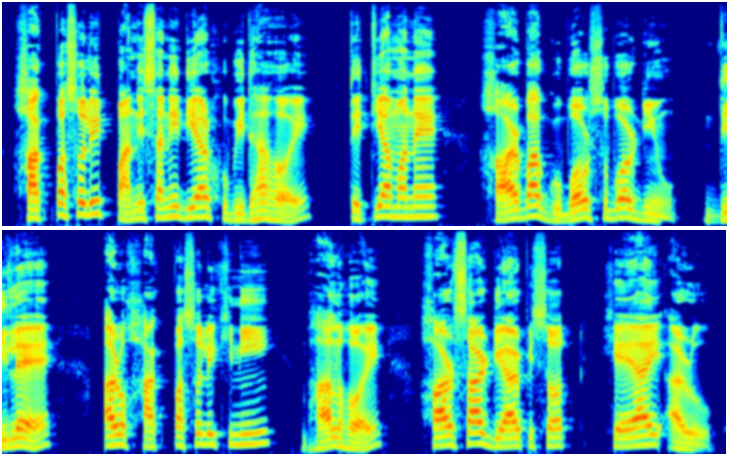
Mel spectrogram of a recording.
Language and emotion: Assamese, neutral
